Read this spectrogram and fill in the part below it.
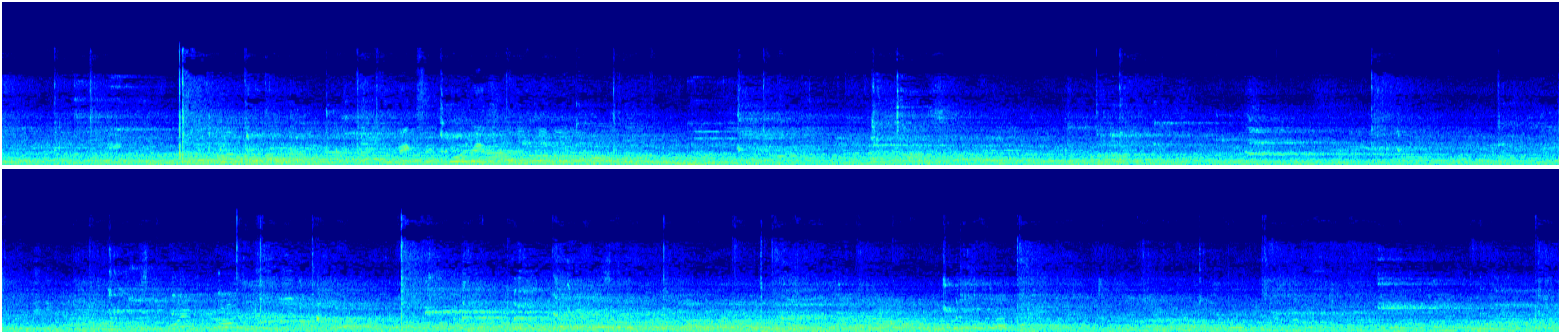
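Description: Shuttlecocks are struck with sharp pops from rackets throughout a large echoing hall.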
